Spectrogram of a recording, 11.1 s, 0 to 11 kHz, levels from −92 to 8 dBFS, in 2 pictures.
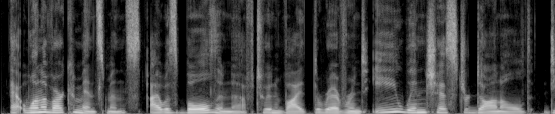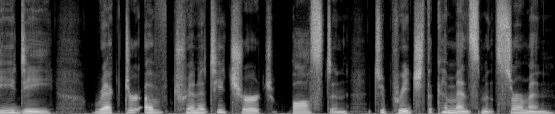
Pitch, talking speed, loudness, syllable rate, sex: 165 Hz, 150 wpm, -20 LUFS, 5.4 syllables/s, female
